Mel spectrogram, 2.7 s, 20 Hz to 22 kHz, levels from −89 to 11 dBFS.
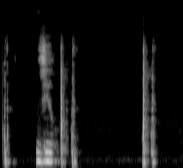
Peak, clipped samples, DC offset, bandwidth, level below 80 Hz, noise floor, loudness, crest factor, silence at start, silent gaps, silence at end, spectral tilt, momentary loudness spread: -2 dBFS; under 0.1%; under 0.1%; 9.2 kHz; -66 dBFS; -80 dBFS; -22 LUFS; 24 dB; 0.05 s; none; 0.4 s; -4.5 dB/octave; 19 LU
